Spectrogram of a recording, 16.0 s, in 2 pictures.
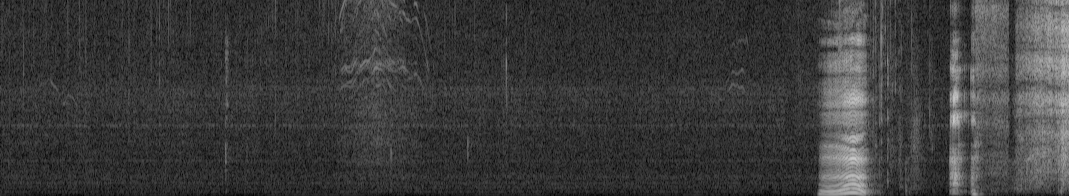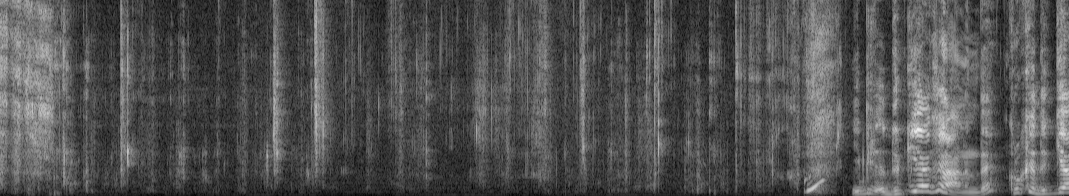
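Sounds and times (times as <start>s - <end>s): wavering vocal hum: 6.1s - 7.4s
soft chewing with mouth clicks: 6.6s - 14.6s
cheese stretching noise: 13.5s - 14.5s.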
